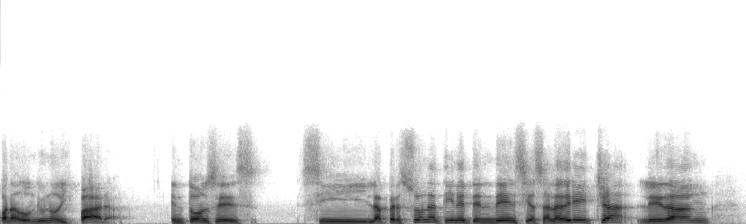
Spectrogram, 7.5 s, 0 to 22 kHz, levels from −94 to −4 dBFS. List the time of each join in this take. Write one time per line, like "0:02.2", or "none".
none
